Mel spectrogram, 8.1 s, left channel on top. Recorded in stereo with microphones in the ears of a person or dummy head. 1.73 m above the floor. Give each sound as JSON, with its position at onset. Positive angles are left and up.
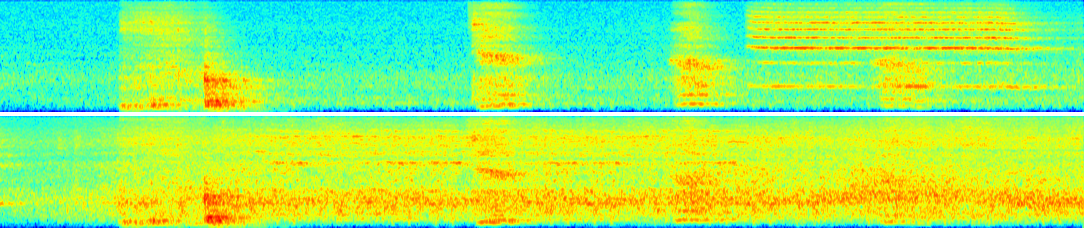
{"t": 0.9, "sound": "a drawer", "side_deg": -20, "distance_m": 1.2}
{"t": 3.5, "sound": "a gasp", "side_deg": -40, "distance_m": 1.7}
